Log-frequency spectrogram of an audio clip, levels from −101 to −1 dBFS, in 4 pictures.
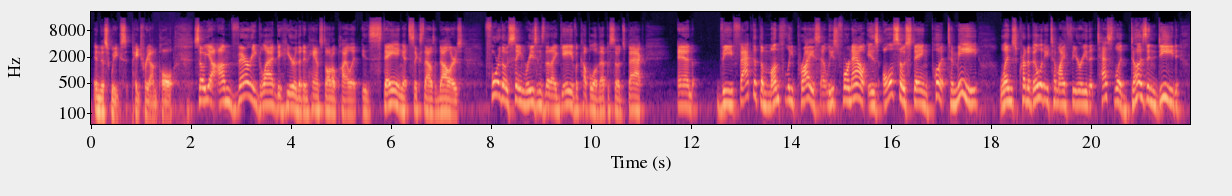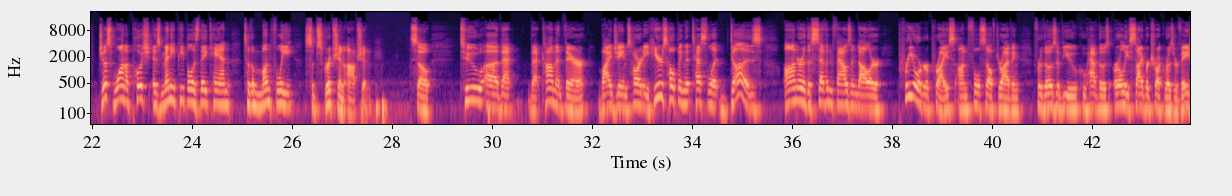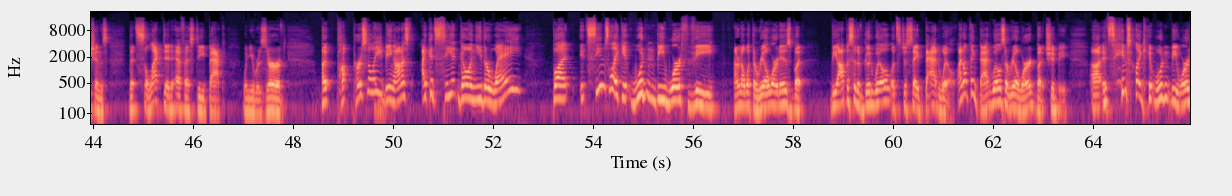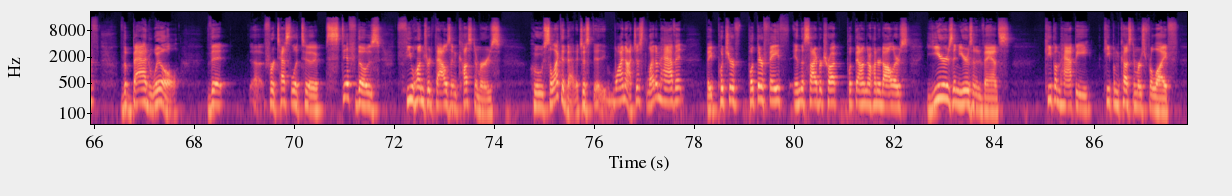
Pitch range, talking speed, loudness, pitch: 130-190 Hz, 155 wpm, -18 LUFS, 155 Hz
